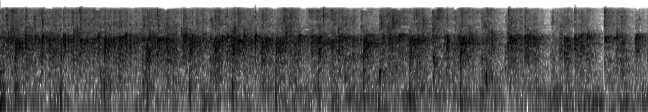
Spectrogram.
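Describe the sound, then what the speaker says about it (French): A church congregation claps and cheers loudly and continuously, a dense wash of applause filling the room for the whole stretch with no pauses. "Si tu crois cela, acclame plus fort pour la gloire du Seigneur."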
